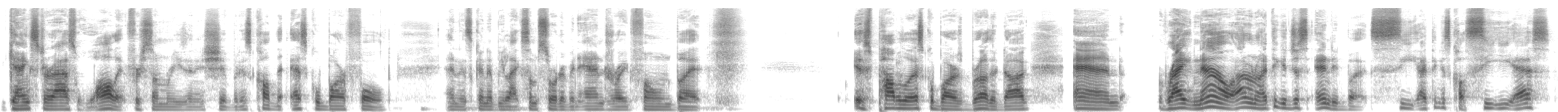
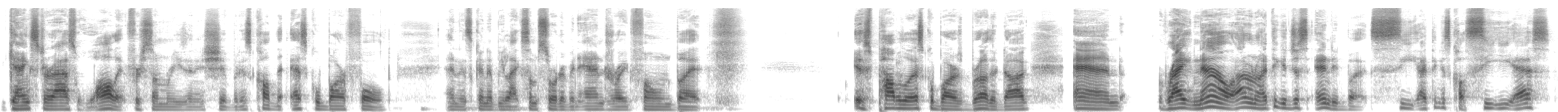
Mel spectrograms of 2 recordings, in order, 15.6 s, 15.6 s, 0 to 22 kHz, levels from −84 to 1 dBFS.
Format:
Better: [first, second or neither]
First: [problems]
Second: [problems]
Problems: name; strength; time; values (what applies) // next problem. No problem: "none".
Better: neither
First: none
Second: none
